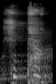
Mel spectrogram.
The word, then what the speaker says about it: 수탉: 수닭이라고 안 하고 수탉 이렇게 하잖아요.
